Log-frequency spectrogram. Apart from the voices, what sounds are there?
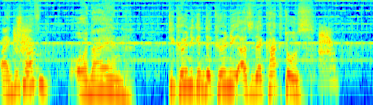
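alarm clock ringing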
